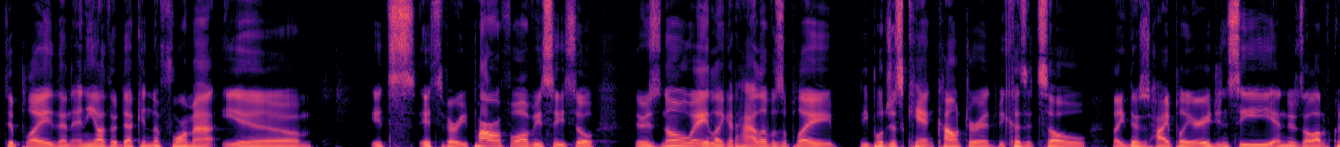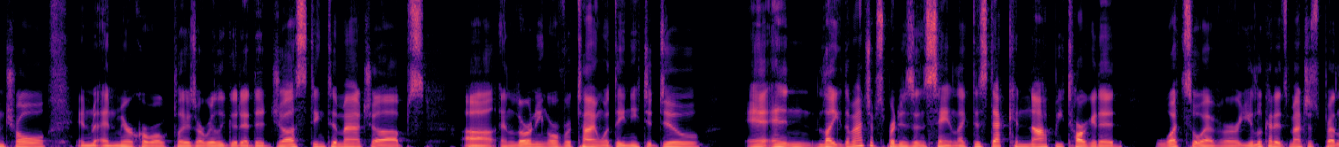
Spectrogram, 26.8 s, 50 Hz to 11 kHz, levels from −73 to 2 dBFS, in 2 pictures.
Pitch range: 110-140 Hz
